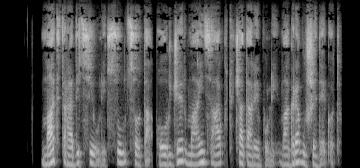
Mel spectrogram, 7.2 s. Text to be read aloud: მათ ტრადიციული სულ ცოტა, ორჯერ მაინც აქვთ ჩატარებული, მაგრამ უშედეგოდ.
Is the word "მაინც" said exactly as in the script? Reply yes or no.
yes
